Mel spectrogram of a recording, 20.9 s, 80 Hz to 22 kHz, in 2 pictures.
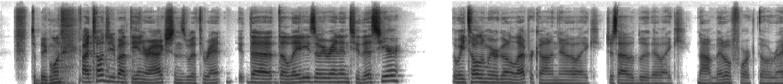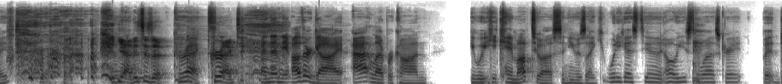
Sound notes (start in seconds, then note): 10.6 innocent laughing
